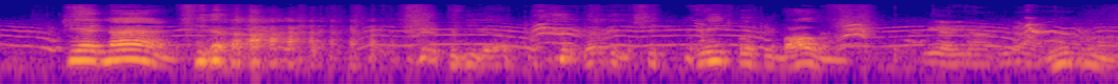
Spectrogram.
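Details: Dobermann dogs during a birth after a female has been in labor all day: high, wavering whining squeals that rise and fall in quick succession, with a person softly speaking praise between the cries.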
